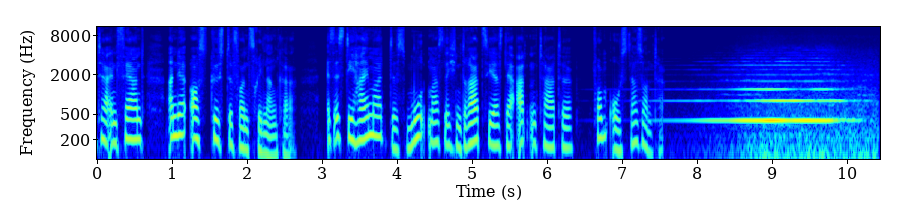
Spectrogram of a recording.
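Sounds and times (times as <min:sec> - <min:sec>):
speech: 0:00.0 - 0:07.7
train horn blast: 0:07.3 - 0:10.4
passenger train rumbling on rails: 0:09.0 - 0:10.4.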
